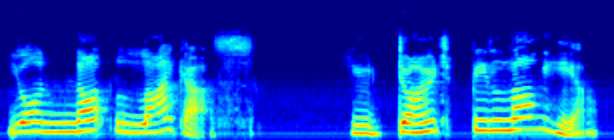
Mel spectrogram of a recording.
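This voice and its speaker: A woman voicing a mean, bossy goose or hen from a children's storybook, scolding in blunt, drawn-out commands. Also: high-pitched, animated, a little mellow, exaggerated voice. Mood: scornful, bossy. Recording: echoey room, dull lo-fi sound.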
